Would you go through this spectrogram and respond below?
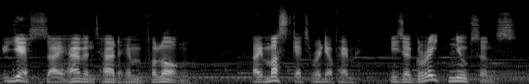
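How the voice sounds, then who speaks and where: A man's voice: on the low side, lively intonation, measured pace, bright, forceful tone, soft background music, heavily acted. A man voicing a nervous, evasive young male student who stammers and hurries his words.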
